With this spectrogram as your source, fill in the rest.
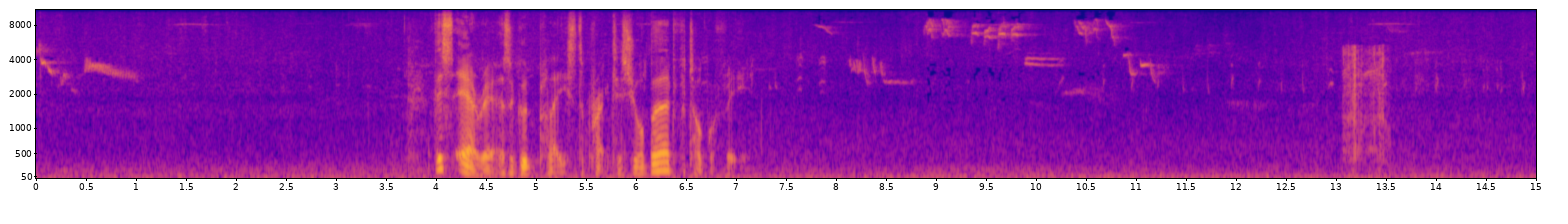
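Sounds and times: birds chirping: 3.1s - 14.9s
short harsh bird rattle: 13.1s - 13.6s.

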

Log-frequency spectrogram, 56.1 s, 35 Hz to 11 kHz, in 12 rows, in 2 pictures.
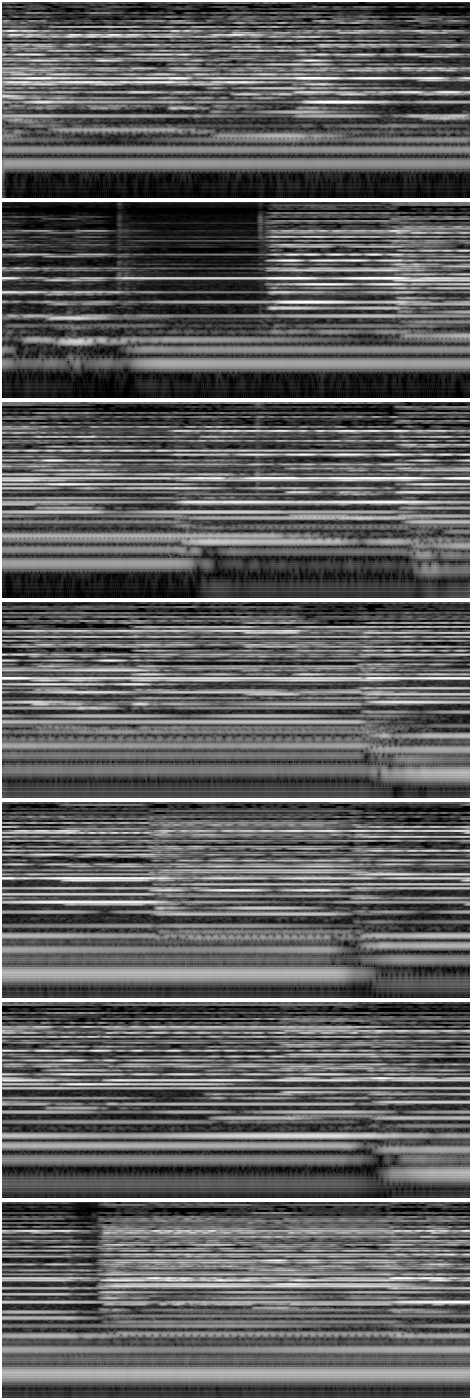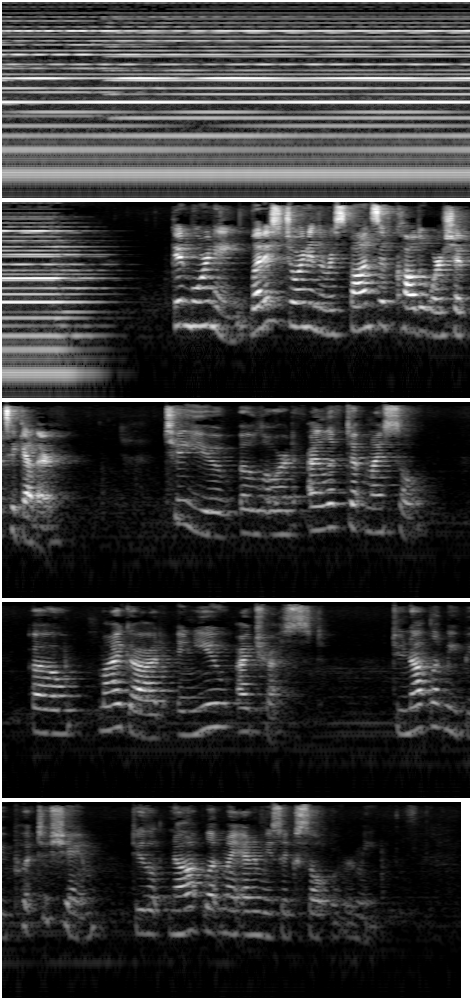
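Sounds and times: organ playing slow chords: 0.0s - 38.9s.

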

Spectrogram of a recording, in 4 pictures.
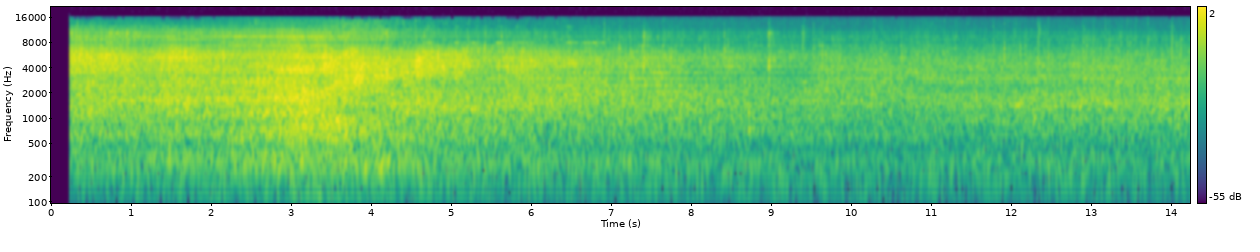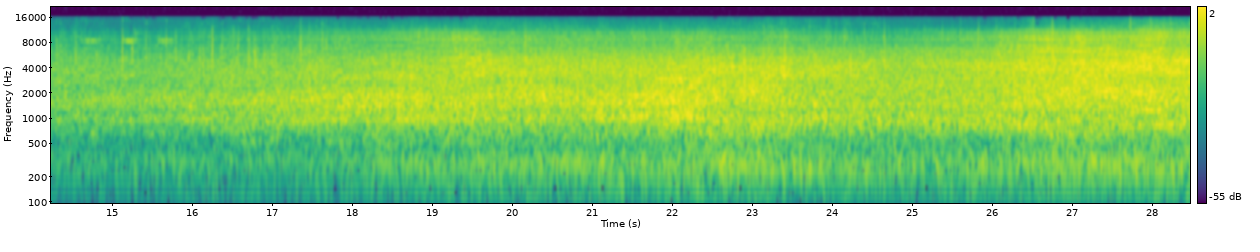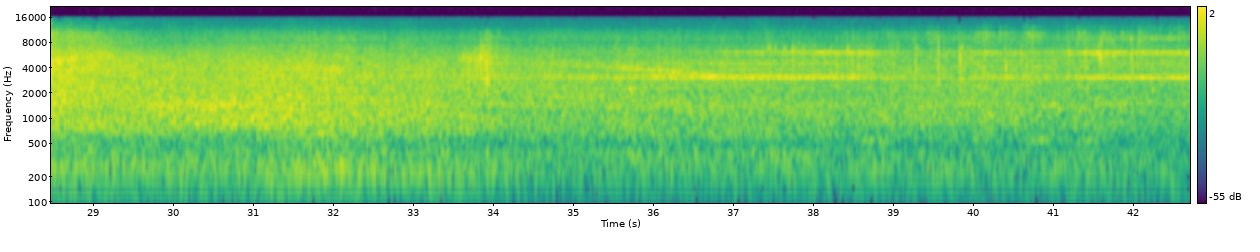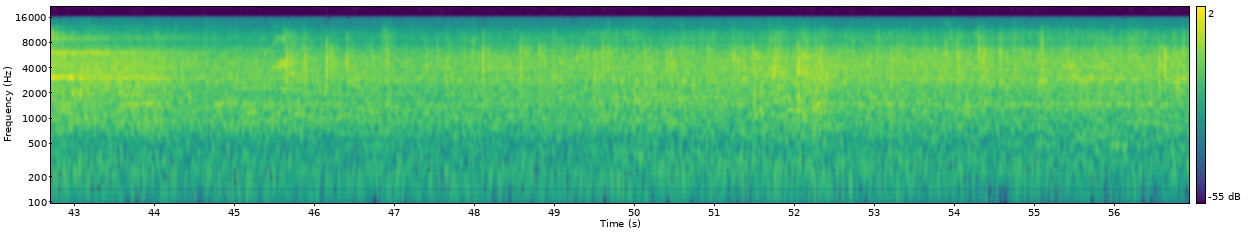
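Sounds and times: city street traffic: 0.2s - 56.9s.

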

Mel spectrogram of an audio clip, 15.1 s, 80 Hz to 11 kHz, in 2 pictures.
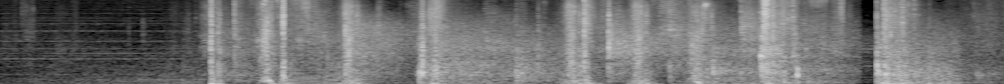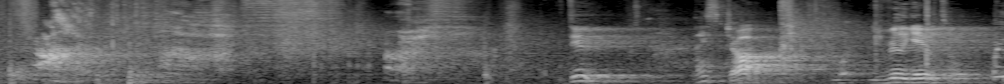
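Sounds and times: punch and kick hits: 1.5s - 7.3s.

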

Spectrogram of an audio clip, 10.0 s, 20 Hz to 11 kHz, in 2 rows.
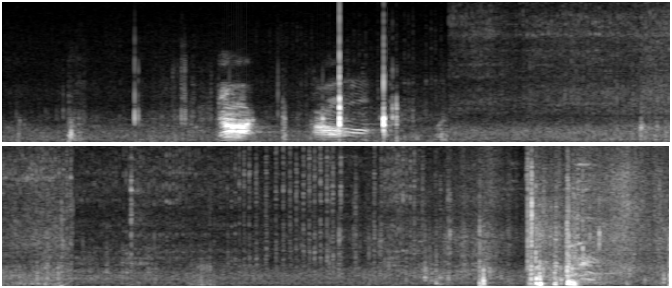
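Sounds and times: bike tyres on loose soil: 0.0s - 10.0s
bicycle rear hub ticking: 2.2s - 8.8s.

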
